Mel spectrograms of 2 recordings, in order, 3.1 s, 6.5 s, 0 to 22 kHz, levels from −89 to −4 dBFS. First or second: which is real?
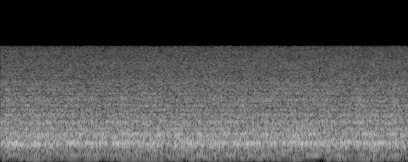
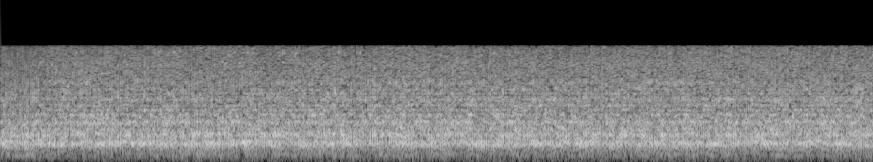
first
